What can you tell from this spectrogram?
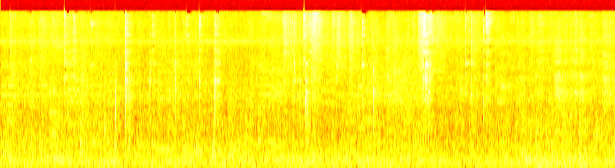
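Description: Metal cutlery and ceramic plates clinking at a dining table, with a handful of sharp clinks scattered through, over the steady din of a busy buffet restaurant.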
